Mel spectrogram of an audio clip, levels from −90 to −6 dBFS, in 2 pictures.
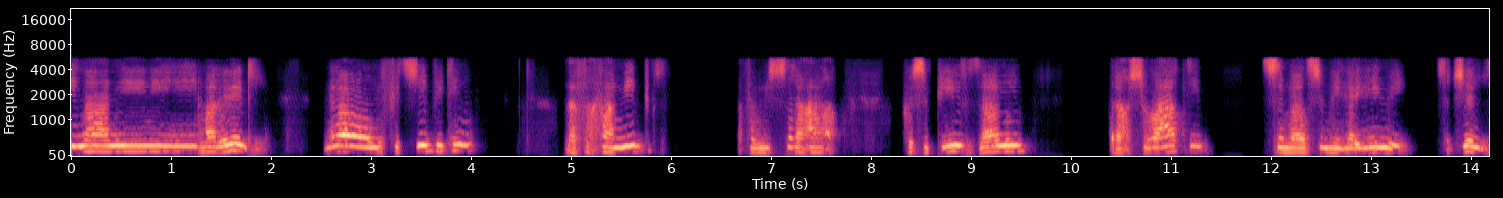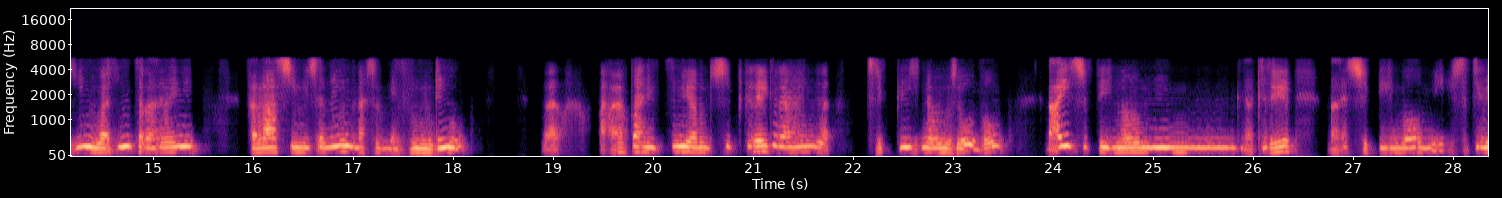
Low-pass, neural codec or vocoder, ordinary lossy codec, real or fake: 5.4 kHz; codec, 16 kHz, 0.5 kbps, FreqCodec, smaller model; none; fake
